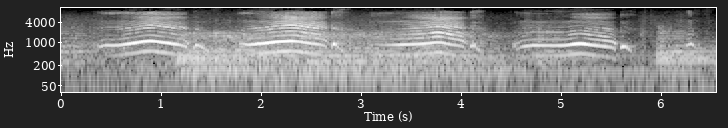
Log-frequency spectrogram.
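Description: An infant crying in four long wails, each rising and then falling in pitch, over soft sustained music that comes in about a second in.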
